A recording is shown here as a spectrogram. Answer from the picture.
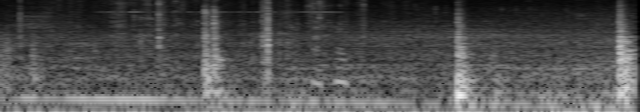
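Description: Four sharp knocks inside a car cabin, spread over a few seconds with the last the loudest, over a low steady rumble.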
